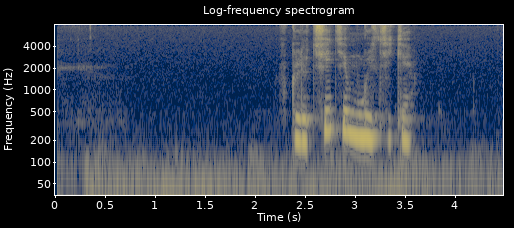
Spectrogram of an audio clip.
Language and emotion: Russian, neutral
